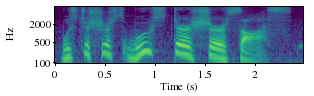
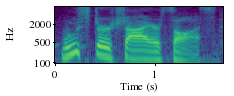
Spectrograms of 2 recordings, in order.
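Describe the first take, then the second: First: Worcestershire said as WOO-ster-sher; careful pronunciation. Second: Worcestershire said slowly as WOO-ster-shire, rhyming with fire; variant pronunciation. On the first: Host working out a sauce's name, careful "sher" pronunciation. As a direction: sound out Worcestershire slowly, ending in "sher". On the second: Host trying the sauce's name another way, slow "shire" pronunciation. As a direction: draw out Worcestershire with a full "shire". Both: Shown as a demonstration. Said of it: "it's pronounced Worcester".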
